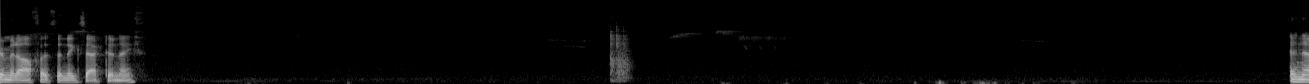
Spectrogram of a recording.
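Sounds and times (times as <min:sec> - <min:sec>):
birds chirping: 0:02.3 - 0:03.8, 0:05.5 - 0:08.1, 0:09.7 - 0:10.8.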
